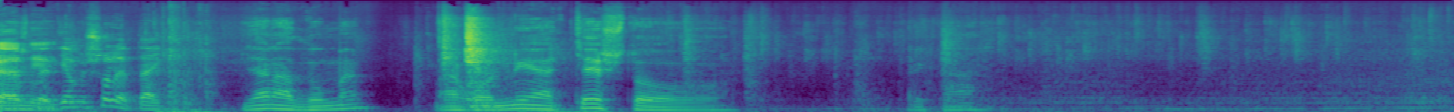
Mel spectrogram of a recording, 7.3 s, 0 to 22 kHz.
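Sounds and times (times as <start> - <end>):
speech: 0.0 - 3.8, 4.6 - 5.0
water dripping and spattering from an air conditioner: 0.0 - 7.2
water splashes: 2.2 - 7.2.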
